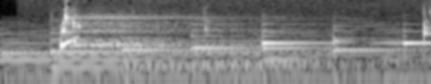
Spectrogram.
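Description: Raindrops fall one after another onto a lake surface, each a soft, pitched plink, the first brighter and louder, then several gentler drips at an unhurried, irregular pace over a steady low background hum.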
